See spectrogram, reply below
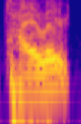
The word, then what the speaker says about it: Tyler: My name is Tyler, T-Y-L-E-R. – Okay. – And I'm calling with Cardiff. It's spelled C-A-R-D-I-F-F.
